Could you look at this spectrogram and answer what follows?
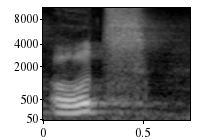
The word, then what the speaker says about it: Uz: It is a Hebrew word that is actually pronounced Otz,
